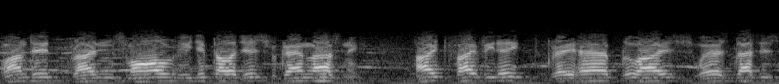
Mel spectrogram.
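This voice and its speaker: An actor playing an official, emphatic police dispatcher, reading bulletins in a formal, clipped way in an old radio drama. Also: male voice, a little high, level tone, unhurried, natural voice. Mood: urgent, official. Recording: muffled, noisy old radio recording.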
